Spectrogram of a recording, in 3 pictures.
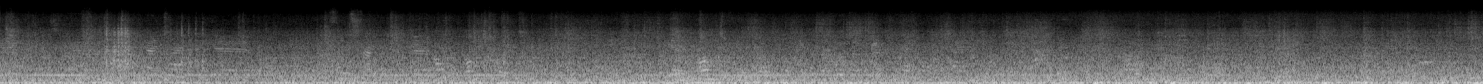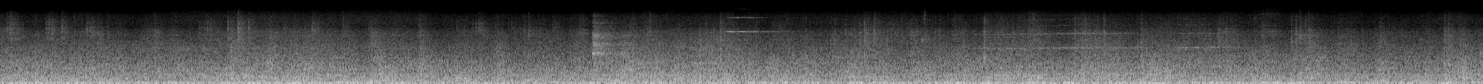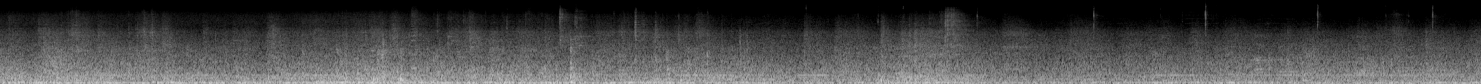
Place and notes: Sint-Annatunnel, Antwerpen, Belgium - Van oever naar oever langs onder.
recorded and created by Benjamin Vinck with a Tascam recorder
